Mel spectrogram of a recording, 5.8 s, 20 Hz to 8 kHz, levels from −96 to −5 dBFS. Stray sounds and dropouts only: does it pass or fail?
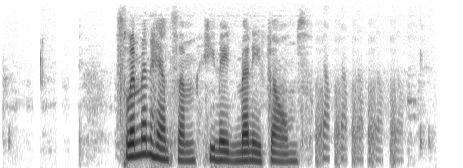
fail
